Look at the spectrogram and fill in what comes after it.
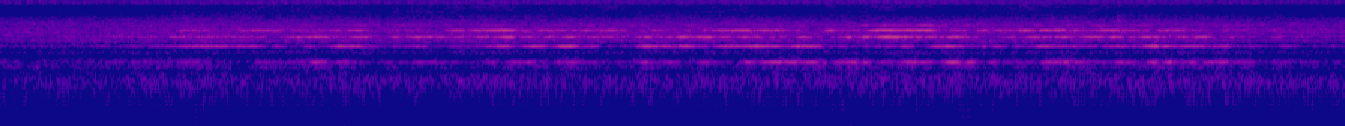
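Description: Approaching passenger train, still out of sight, heard from a distance: a high steady tone with overtones that swells and wavers for about seven seconds over a faint rumble.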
